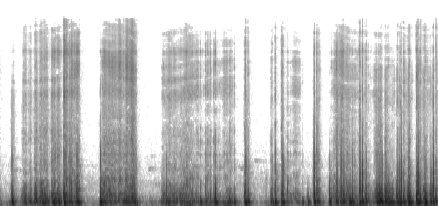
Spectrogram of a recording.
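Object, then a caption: Wooden block. A solid, light-colored wooden block is tapped and scratched on its top surface with the double metal prongs of a pink-handled tool. Close, dull low thuds mix with bursts of dry scraping and rustling, each tap dying away almost at once between short pauses.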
